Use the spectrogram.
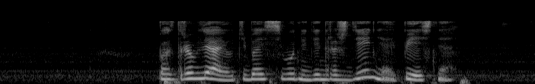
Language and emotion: Russian, positive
